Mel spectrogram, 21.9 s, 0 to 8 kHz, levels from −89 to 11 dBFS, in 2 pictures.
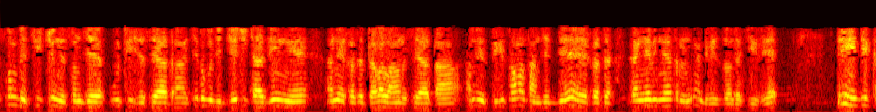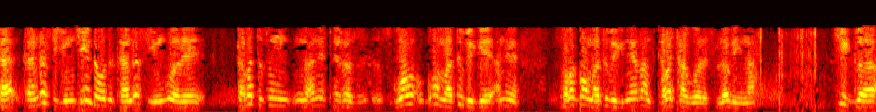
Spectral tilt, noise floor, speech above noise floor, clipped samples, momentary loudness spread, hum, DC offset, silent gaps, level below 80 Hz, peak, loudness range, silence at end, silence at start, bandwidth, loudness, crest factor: -9 dB/octave; -45 dBFS; 26 dB; under 0.1%; 9 LU; none; under 0.1%; none; -58 dBFS; -2 dBFS; 3 LU; 0 s; 0.05 s; 3.9 kHz; -20 LUFS; 20 dB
